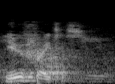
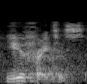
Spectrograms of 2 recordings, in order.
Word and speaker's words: Euphrates: I always get this name wrong. The Euphrates? Tell me, brother. What is it? Euphrates. Euphrates. Al-Furat.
